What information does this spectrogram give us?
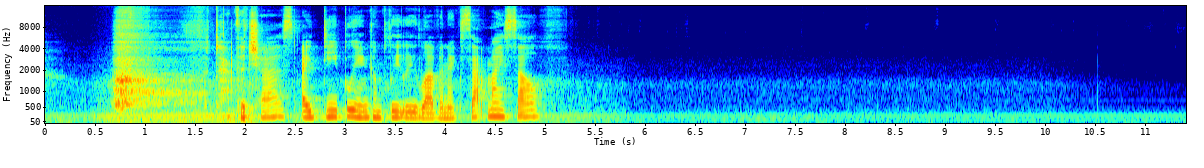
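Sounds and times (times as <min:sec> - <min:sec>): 
deep inhale through the nose and mouth during an emotional tapping exercise: 0:00.0 - 0:01.9
speech: 0:01.8 - 0:05.1.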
